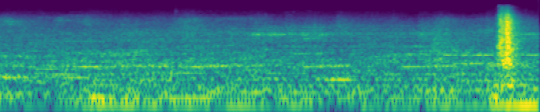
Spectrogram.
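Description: Haunted-maze background soundtrack with a low rumble. Near the end comes a short, loud hiss of air, typical of a pneumatic air-blast scare effect.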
